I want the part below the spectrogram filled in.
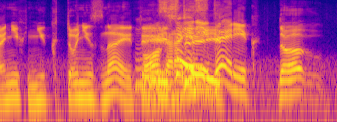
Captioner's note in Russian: хором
